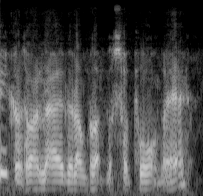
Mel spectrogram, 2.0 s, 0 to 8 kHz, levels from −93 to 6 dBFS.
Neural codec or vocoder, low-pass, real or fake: codec, 16 kHz, 16 kbps, FunCodec, trained on LibriTTS, 50 frames a second; 7.2 kHz; fake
